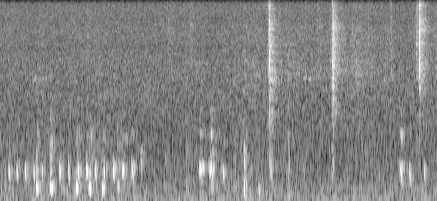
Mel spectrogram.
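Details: Ferret at play, a fast even string of soft clucking chuckles in the first second and a half, followed by a few isolated chuckles and sharp scratching taps.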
